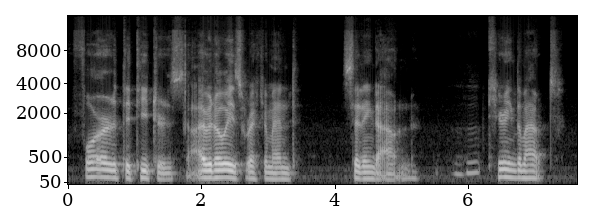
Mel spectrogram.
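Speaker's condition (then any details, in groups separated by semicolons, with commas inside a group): Cerebral palsy; present from birth; manual wheelchair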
